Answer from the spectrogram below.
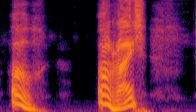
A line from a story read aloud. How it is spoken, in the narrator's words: sighed Pooh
